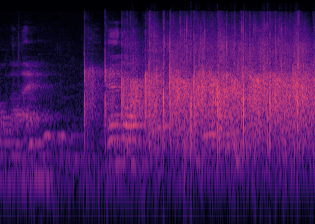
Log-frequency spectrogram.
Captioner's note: applause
